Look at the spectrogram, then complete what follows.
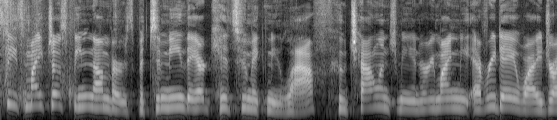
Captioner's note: applause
